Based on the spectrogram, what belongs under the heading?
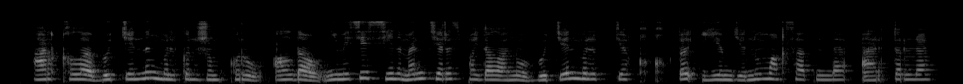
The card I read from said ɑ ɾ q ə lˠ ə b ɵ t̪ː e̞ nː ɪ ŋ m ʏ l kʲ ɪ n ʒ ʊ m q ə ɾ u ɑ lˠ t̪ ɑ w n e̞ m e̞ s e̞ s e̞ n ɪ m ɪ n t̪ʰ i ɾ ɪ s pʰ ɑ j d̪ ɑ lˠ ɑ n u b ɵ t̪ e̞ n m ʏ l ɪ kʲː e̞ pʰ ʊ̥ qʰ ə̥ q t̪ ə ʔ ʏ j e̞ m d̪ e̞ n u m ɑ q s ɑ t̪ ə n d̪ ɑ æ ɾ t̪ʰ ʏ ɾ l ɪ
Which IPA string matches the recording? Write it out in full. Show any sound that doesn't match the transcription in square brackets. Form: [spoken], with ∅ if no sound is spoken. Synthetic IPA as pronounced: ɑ ɾ q ə lˠ ə b ɵ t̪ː e̞ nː ɪ ŋ m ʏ l kʲ ɪ n ʒ ʊ m q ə ɾ u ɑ lˠ [d̪] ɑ w n e̞ m e̞ s e̞ s e̞ n ɪ m ɪ n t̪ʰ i ɾ ɪ s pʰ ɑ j d̪ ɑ lˠ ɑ n u b ɵ t̪ e̞ n m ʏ l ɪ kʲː e̞ [qʰ] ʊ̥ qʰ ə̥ q t̪ ə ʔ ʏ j e̞ m d̪ e̞ n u m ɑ q s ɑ t̪ ə n d̪ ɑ æ ɾ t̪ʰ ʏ ɾ l ɪ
